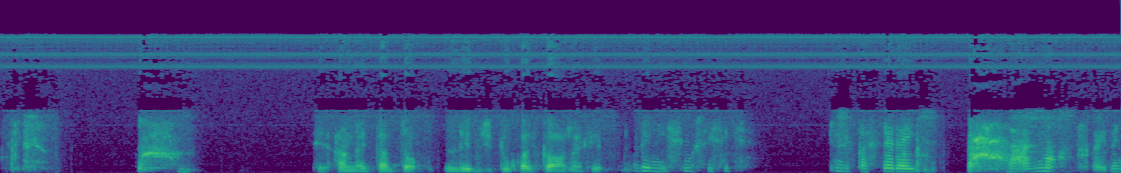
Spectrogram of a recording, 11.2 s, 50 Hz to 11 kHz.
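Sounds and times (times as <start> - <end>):
faint hum: 0.0 - 11.2
person coughing: 0.1 - 0.6, 1.4 - 2.0, 8.3 - 10.4
speech: 3.4 - 7.5, 8.4 - 11.2.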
